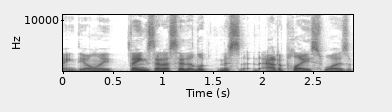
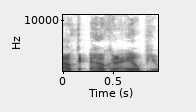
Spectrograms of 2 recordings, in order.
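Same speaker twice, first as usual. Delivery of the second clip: put-on shriveled, high, loud old dwarf voice; 7 semitones higher, 6 dB louder than usual. Voicing a neighbor who answers a knock at the door, old dwarf character voice. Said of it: "this is old dwarven looking fellow".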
